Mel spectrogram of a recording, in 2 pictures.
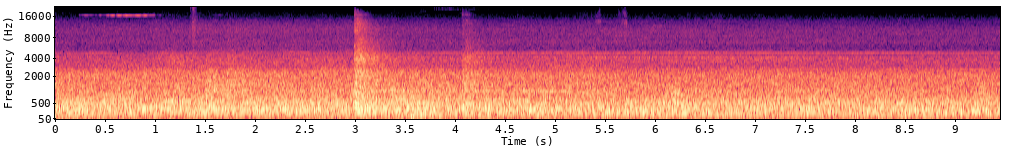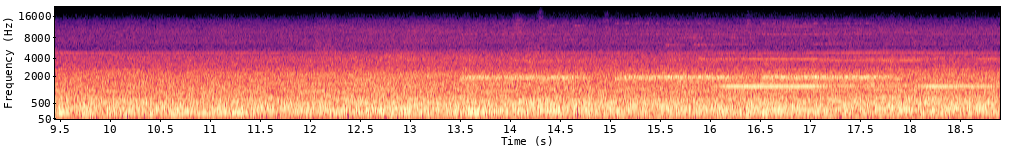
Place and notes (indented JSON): {
  "title": "Taipei, Taiwan - In the MRT platforms",
  "date": "2012-10-31 21:24:00",
  "latitude": "25.12",
  "longitude": "121.51",
  "altitude": "13",
  "timezone": "Asia/Taipei"
}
